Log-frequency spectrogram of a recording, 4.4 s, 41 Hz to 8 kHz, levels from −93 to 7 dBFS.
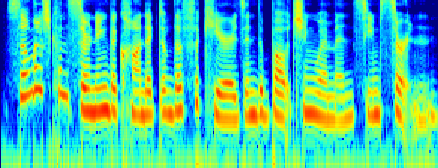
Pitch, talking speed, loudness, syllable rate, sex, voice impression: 245 Hz, 180 wpm, -17 LUFS, 5.3 syllables/s, female, very feminine, slightly young, tensed, clear, cute, slightly refreshing, slightly lively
